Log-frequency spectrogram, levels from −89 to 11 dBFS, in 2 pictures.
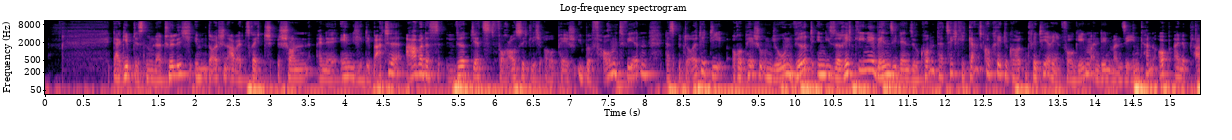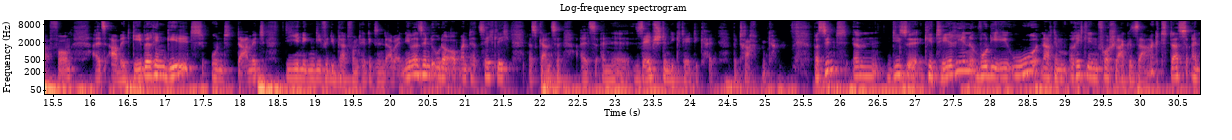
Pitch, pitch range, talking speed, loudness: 130 Hz, 115-160 Hz, 170 wpm, -25 LUFS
